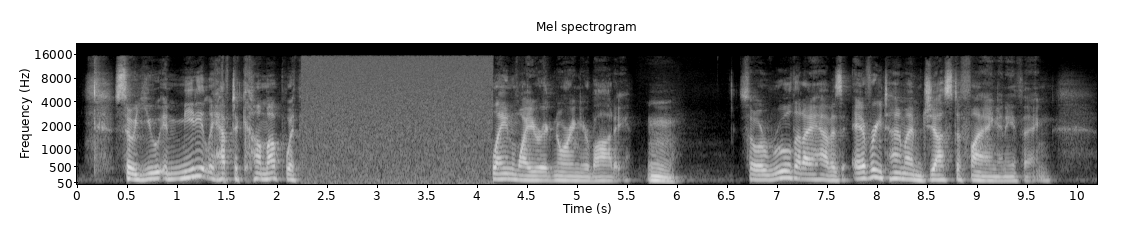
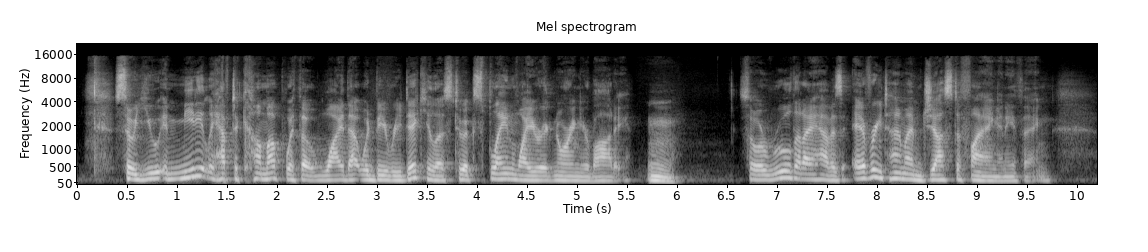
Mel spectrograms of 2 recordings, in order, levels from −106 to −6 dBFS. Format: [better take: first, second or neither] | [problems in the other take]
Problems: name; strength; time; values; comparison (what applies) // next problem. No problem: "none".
second | audio cutting out; filled with static; at 2 s for 2 s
